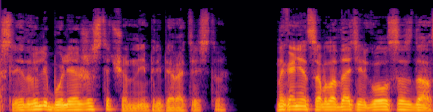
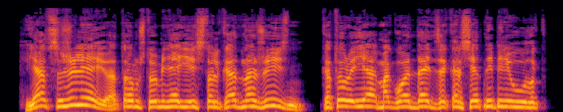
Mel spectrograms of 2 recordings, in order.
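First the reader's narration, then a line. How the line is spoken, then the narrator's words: Shout from behind furniture. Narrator (Russian): выкрикнул голос откуда-то из-за шкафа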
